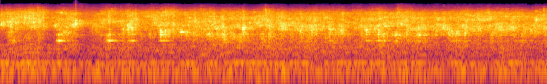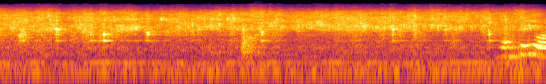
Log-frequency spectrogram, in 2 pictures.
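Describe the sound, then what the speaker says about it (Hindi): Cooking oil hits a pan in a home kitchen, giving a steady hiss and sizzle with watery crackling throughout, plus a few clinks near the end. "सबसे पहले हम ऑयल डालेंगे"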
